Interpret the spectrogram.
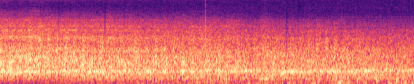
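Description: Train's rear cars rolling away on the rails, the rumble slowly fading as the train recedes, with a faint steady tone running under it.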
